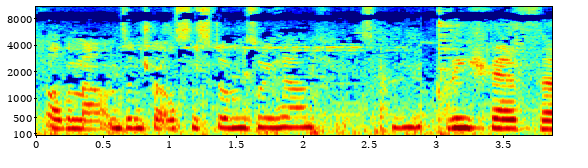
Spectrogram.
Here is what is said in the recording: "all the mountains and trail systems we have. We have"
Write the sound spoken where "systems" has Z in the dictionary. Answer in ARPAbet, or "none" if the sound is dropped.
Z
